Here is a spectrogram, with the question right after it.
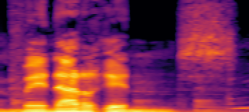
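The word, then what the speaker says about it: Menàrguens: ¿cómo se pronuncia? – Menarguens. – Ah, casi. Menarguens. – Has dicho con un acento diferente. Menarguens en Lleida.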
